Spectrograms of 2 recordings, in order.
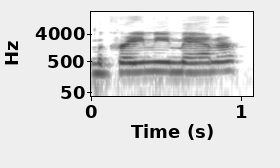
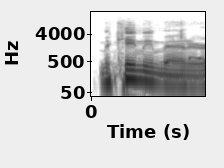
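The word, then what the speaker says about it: McKamey Manor: Is it McCrae Manor? Mckame Mckame Manor.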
